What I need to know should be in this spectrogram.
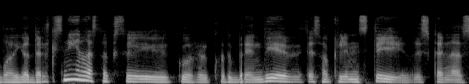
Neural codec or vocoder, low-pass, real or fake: codec, 44.1 kHz, 2.6 kbps, DAC; 9.9 kHz; fake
